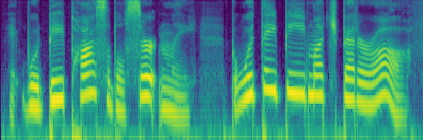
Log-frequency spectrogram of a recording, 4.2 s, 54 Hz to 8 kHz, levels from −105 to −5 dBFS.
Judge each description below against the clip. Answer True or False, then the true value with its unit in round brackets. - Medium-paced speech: True (170 wpm)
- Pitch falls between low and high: False (215 Hz)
